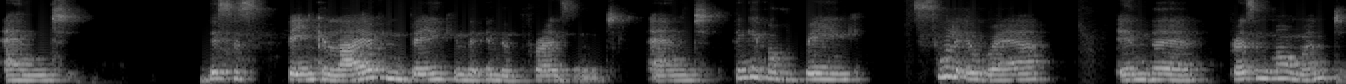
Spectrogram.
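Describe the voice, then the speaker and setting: Her voice fairly high-pitched and dark in tone, a woman raised in Russia and Vietnam talks slowly and thoughtfully about street photography as a festival guest speaker, often hesitating with fillers. The sound is echoey, picked up from a distance.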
